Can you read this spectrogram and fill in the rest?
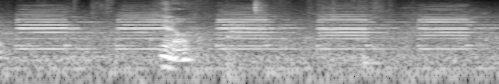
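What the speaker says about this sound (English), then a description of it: "that car alarm going off" A car alarm wails nearby in repeating electronic tone bursts, steady and looping, while someone talks over it and a short sweeping tone cuts in partway through.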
